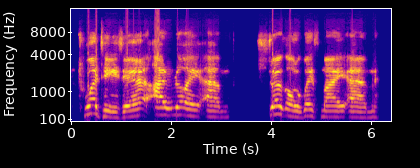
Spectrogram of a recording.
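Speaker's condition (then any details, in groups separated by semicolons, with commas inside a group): Cerebral palsy; voice and way of talking affected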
